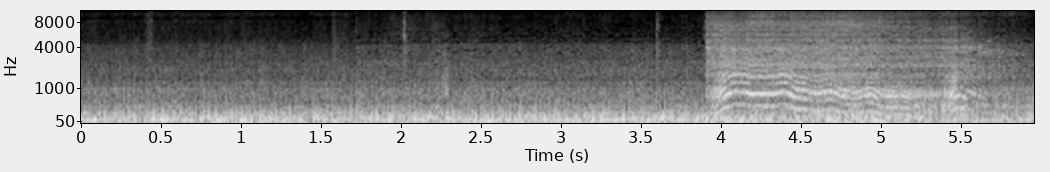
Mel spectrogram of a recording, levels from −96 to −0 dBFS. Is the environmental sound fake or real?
fake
